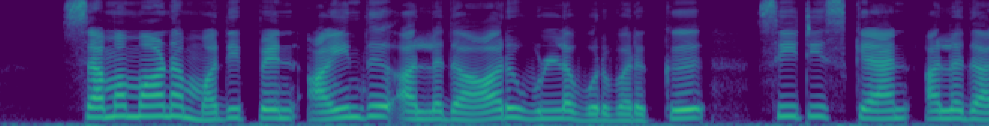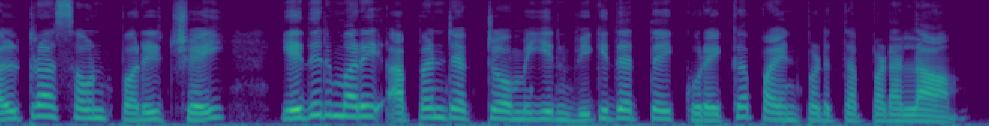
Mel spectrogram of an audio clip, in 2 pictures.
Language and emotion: Tamil, neutral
